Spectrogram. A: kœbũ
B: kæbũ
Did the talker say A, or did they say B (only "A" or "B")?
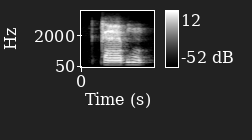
B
